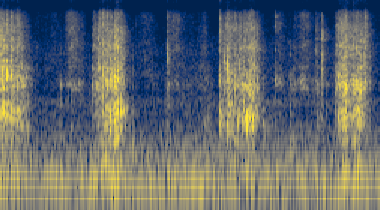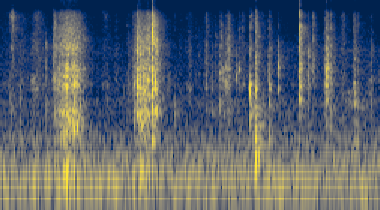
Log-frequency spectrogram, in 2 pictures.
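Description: A Gamma Seal spin-on plastic lid being screwed onto its ring on a five-gallon plastic bucket. Plastic rasps against plastic in turning strokes about every one and a half seconds, with a few light clicks near the end.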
